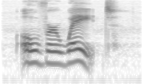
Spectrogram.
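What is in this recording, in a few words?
"overweight", English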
